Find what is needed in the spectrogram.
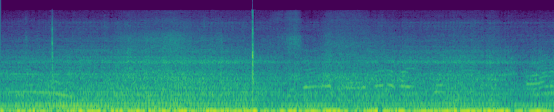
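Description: Steady rumble of a road vehicle on the move, with a low steady hum under a noisy haze and two sharp clicks, the first about half a second in and the second near the middle. Faint voices in the background.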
